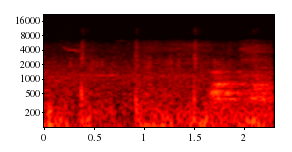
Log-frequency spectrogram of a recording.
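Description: A small dog gives a brief yap near the end, over a few soft footsteps on a dirt path.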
